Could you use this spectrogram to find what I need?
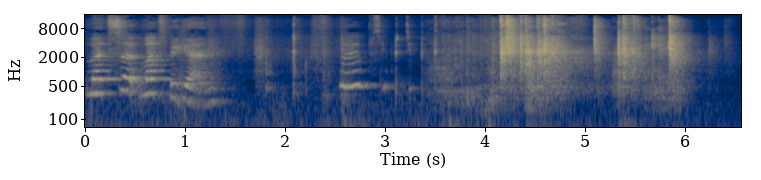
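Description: Small dominoes clatter as they topple in a row.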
